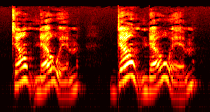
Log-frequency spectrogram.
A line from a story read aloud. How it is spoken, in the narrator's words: sputtered Jenny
